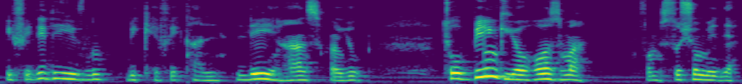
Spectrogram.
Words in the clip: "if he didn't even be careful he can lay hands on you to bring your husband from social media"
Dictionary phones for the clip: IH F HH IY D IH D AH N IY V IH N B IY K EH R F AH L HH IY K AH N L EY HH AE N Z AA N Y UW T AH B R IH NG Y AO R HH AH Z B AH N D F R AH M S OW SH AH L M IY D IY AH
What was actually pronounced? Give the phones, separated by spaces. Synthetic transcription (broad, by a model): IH F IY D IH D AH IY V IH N B IY K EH F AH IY K AH N L EY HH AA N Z AA N Y UW T AH B IH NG Y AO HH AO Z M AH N F R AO M S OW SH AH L M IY D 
